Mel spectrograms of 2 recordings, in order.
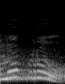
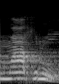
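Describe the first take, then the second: First: The first vowel is a 'u' sound. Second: The first vowel is an 'a' sound. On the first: Hearers take it as something harmless. The speaker calls it wrong. "হুজুররা মাকরু ঠিকভাবে বলে না, মুকরুতে বলে" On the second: It means something disliked or harmful. The speaker calls it right. "আসলে শব্দটা হচ্ছে মাকরু"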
